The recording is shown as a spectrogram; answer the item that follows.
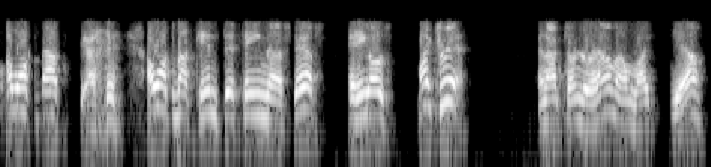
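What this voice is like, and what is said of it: Country accent. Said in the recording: “I got a country accent, obviously.”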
